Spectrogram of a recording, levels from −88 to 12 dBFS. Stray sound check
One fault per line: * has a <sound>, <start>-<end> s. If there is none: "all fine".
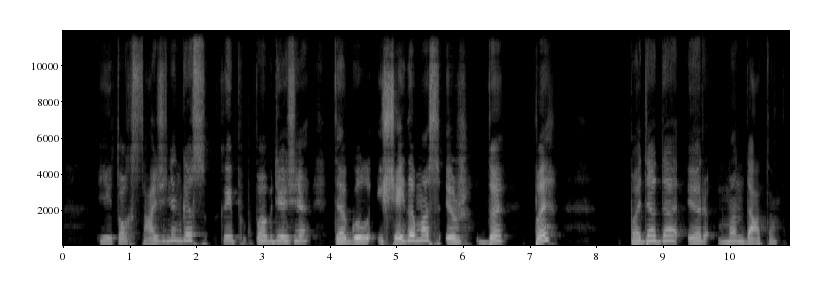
all fine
